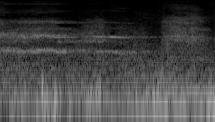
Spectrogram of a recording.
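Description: A bird call: one long, held note of nearly steady pitch lasting about a second and a half, over a low, steady rumble.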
